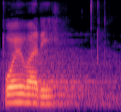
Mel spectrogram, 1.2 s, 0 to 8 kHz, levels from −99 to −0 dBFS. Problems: constant background noise, echo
